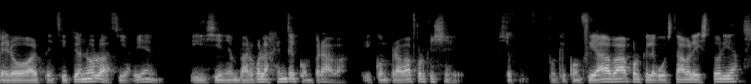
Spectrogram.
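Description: The sound is dry and close with no echo as a man with a medium-pitched voice talks at a fairly quick pace and ordinary pitch variation. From Spain, Madrid. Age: 40s. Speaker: salesman and author. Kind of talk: interview conversation. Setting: video call.

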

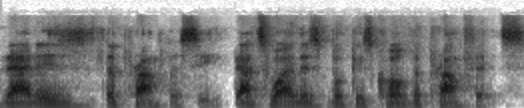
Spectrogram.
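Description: A man with an American accent speaks at a moderate pace, medium in pitch and somewhat breathy. His intonation is fairly even, and the background is quiet. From New York City. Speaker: novelist. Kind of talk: interview.

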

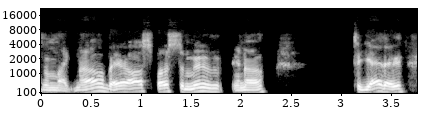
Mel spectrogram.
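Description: Speaking in a normal speaking voice with an American accent, a man at a medium pitch uses lively intonation and a moderate pace, recorded with a dry, close sound with no echo over a quiet background. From Utah. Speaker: caller. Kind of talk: storytelling. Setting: phone call.

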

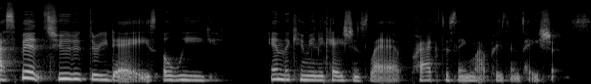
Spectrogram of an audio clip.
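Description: At a moderate pace, a woman speaks in a medium pitch that is somewhat breathy, with ordinary pitch variation. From Chicago South Side. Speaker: scientist and storyteller. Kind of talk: storytelling performance. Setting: stage with live audience.

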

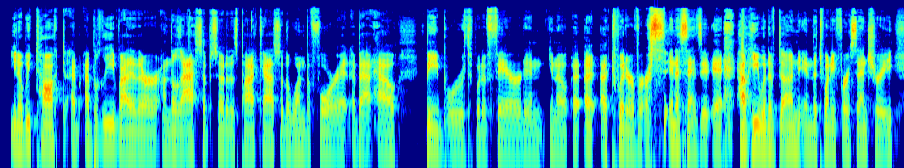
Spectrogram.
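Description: A man at a medium pitch and a fairly quick pace, hardly any pauses, fairly even intonation, in a very clean recording with a silent background; a plain, everyday voice. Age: 40s. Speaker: podcast host, magazine editor. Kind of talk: casual interview. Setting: on location at a ballpark.

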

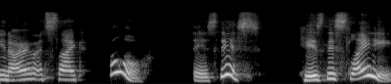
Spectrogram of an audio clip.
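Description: Against a quiet background, a woman with an Australian accent speaks at a fairly slow pace with very wide pitch swings. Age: 50s. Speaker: travel lifestyle coach. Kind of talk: interview.

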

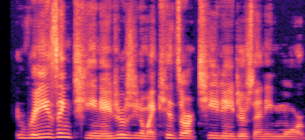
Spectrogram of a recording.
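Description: In an unremarkable speaking voice, a woman talks at a fairly high pitch, the sound dry and close with no echo. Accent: American. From US Midwest, Northwest Indiana. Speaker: financial services CEO. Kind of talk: interview.

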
